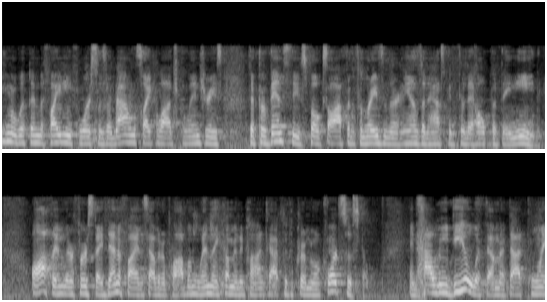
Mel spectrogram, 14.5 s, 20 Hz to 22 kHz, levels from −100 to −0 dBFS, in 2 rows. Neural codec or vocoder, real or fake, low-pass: codec, 44.1 kHz, 3.4 kbps, Pupu-Codec; fake; 7.2 kHz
